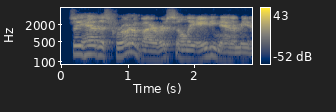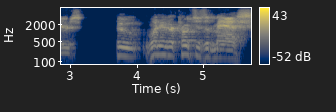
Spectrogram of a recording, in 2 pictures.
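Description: Audible room echo surrounds a man whose fairly high voice has lively intonation. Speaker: retired plastic surgeon. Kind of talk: interview explanation.

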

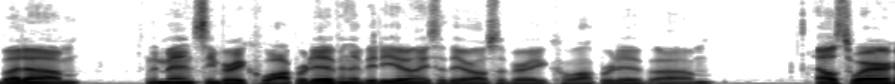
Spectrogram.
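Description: This man talks at a very fast pace in a fairly low pitch, with an American accent. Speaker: podcast host. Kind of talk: casual chat, interview. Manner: animated, upbeat.

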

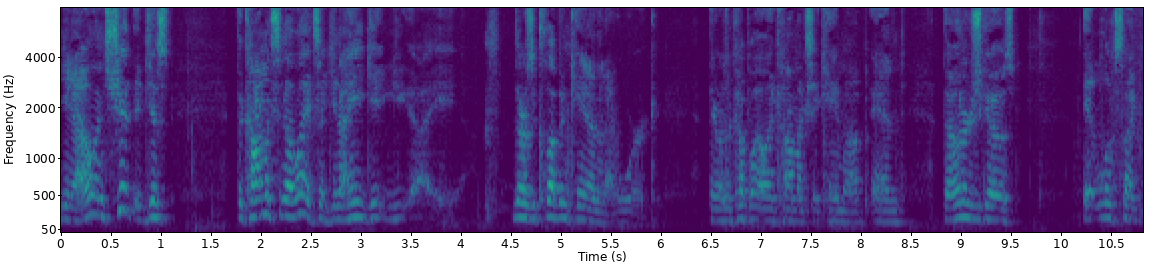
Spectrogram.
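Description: At a fairly quick pace but with long, frequent pauses, a man with an American accent speaks in an animated tone at a high pitch, with ordinary pitch variation and big swings in loudness. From Florida. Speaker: stand-up comedian. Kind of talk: casual chat.

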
